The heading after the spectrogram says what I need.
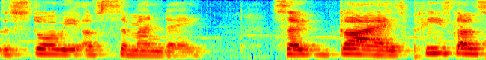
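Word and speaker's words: Cymande: called C y m a n d e Sande c y m a n d e it's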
